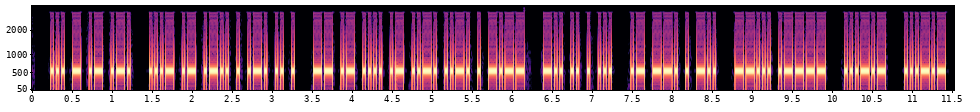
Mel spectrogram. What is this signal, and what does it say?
Morse code, heard as a keyed tone, about 36 wpm, 550 Hz. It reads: STAR VALERIE MAHAFFEY DIES AGED 71 <SK> <SK>
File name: podcast / News headlines-1x-35x35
